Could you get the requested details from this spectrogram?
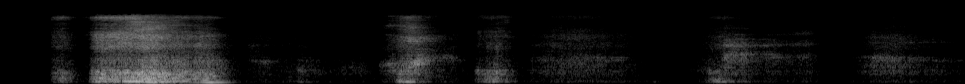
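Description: Harsh, rattling snore followed by softer, uneven snorting breaths. Irregular snoring during sleep.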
